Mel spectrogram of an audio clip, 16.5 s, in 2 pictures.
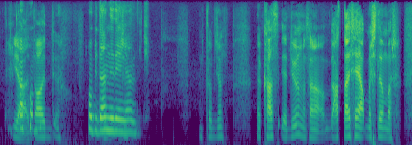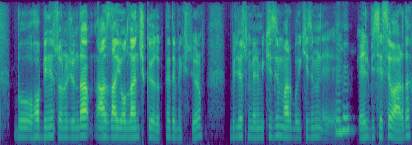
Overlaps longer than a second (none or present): none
